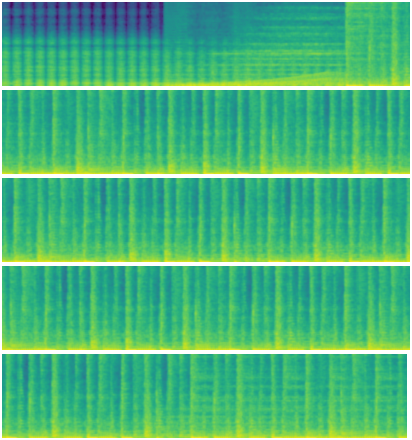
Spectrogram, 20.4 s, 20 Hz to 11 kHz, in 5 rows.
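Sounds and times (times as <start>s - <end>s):
rhythmic pad for TV programme theme and advertising music: 1.5s - 20.3s.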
